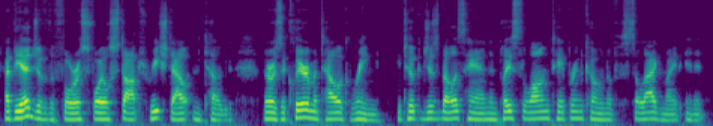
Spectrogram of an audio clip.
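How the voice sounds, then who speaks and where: A man's voice: medium pitch, steady tone, normal speed. Male audiobook reader, middle register, for dramatic narration of adventure fiction. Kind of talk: scripted dramatic narration of a novel.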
